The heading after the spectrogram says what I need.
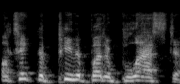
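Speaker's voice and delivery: put-on heavy, laid-on New York accent. Retelling Rosie O'Donnell ordering a flavor: Rosie O'Donnell New York accent. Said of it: "her accent was so New York".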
